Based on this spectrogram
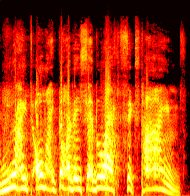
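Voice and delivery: high, loud, slow sing-song mock realization; hammed-up high sung exclamation; mock audience realization. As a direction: squeal it out like a dumb viewer finally getting it. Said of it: "it's like".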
